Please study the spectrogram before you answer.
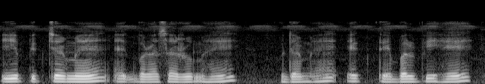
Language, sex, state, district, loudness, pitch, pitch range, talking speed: Hindi, male, Arunachal Pradesh, Papum Pare, -16 LUFS, 130 Hz, 125-140 Hz, 175 wpm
